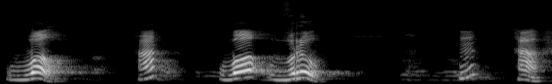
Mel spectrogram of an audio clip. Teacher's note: बरोबर आहे दंत असा तो व आहे हो की नाही तर खालचा ओठ वरच्या दाताच्या खाली घालायचा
